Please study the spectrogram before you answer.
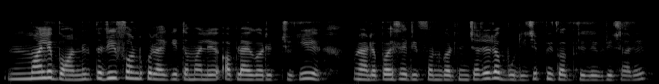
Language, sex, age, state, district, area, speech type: Nepali, female, 18-30, West Bengal, Kalimpong, rural, spontaneous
